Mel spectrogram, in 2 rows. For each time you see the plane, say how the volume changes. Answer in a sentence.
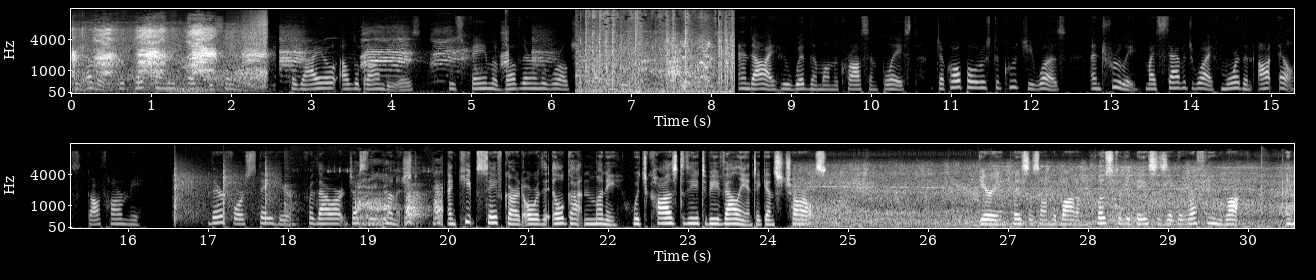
You can hear the plane briefly from 0.0 to 2.5 s; and from 24.2 to 30.5 s, at a steady volume.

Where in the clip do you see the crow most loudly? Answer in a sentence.
The volume of the crow peaks at 2 seconds.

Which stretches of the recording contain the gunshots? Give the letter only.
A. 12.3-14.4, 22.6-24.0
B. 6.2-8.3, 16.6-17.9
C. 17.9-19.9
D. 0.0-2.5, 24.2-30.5
B.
